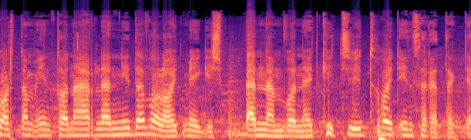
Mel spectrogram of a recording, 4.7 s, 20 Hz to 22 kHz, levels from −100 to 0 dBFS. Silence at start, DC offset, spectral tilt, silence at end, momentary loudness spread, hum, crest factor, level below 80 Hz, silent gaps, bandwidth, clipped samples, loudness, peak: 0 s; under 0.1%; -5 dB/octave; 0 s; 6 LU; none; 8 dB; -24 dBFS; none; 16.5 kHz; 1%; -9 LUFS; 0 dBFS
